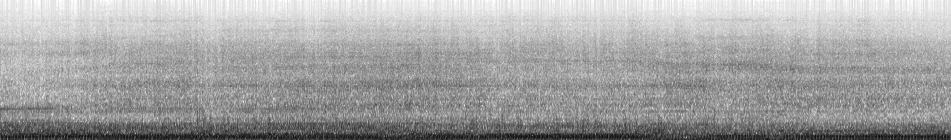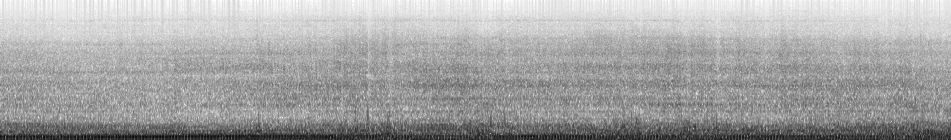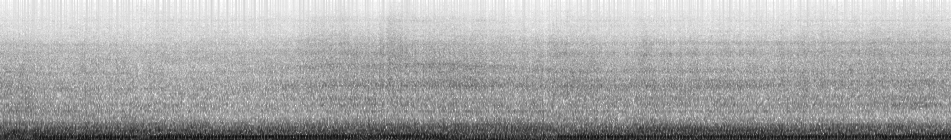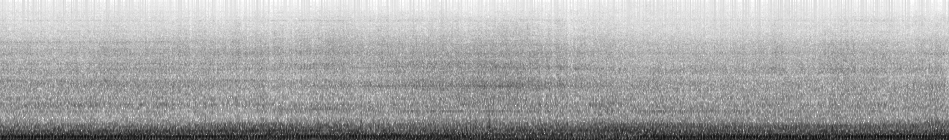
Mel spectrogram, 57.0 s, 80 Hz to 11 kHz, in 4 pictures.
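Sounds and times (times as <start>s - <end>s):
road noise: 0.0s - 57.0s
vehicle engine drone: 0.0s - 57.0s.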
